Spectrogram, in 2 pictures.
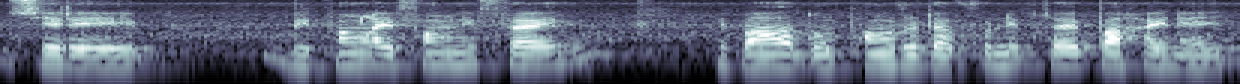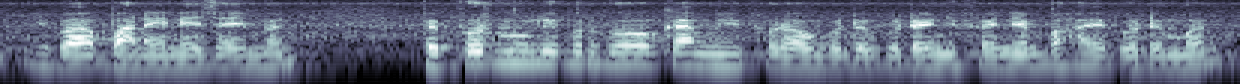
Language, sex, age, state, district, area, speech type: Bodo, male, 18-30, Assam, Kokrajhar, rural, spontaneous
